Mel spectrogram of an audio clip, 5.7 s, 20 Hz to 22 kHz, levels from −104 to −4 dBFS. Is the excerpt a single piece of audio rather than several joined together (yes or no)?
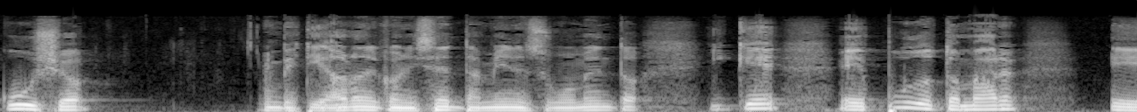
yes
